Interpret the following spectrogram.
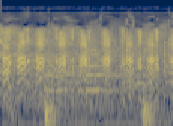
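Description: Studio audience and judges laughing at a comedian's punchline, a quick run of ha-ha pulses, with a held musical tone underneath.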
